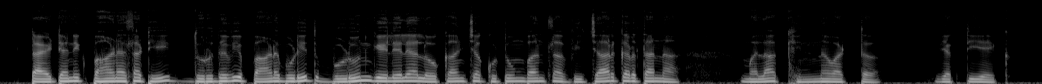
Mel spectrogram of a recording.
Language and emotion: Marathi, sad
